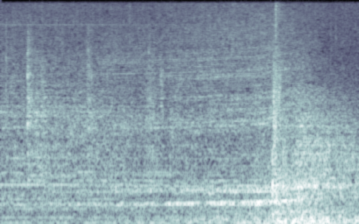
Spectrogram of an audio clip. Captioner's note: thunder rumbling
